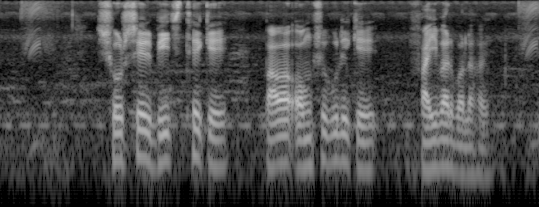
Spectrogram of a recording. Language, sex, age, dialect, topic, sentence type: Bengali, male, 31-35, Standard Colloquial, agriculture, statement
